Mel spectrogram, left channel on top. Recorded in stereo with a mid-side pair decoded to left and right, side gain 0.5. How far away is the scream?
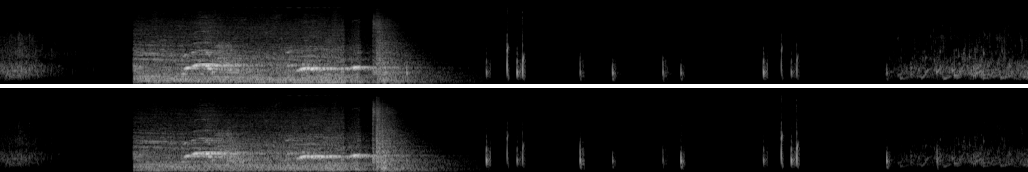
About 3 m.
